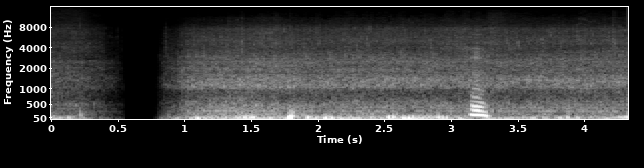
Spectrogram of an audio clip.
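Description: Steady open-air wind and water noise with low rumbling on the microphone. It drops out to silence for about half a second near the start, and a man gives a short 'hmm' near the end.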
